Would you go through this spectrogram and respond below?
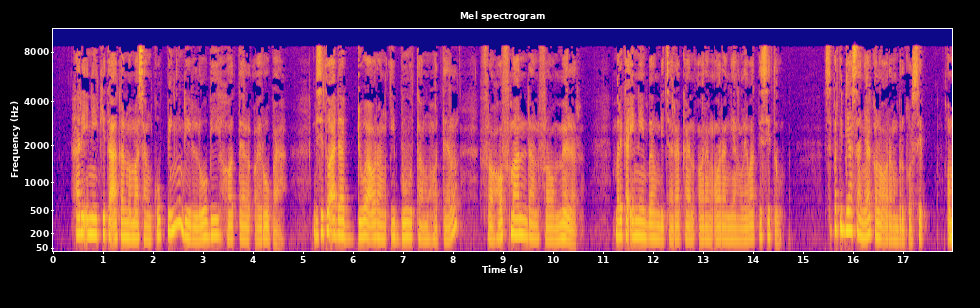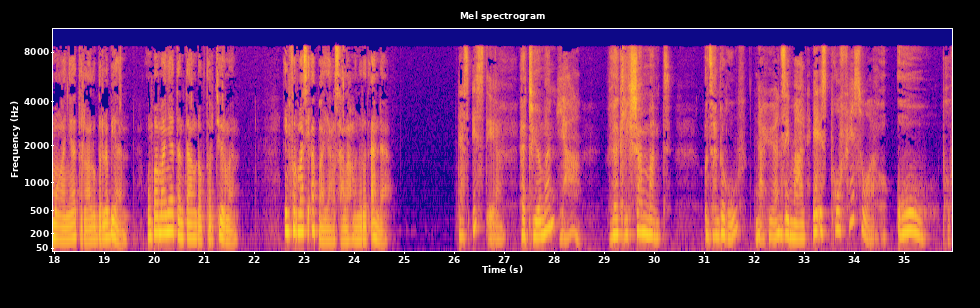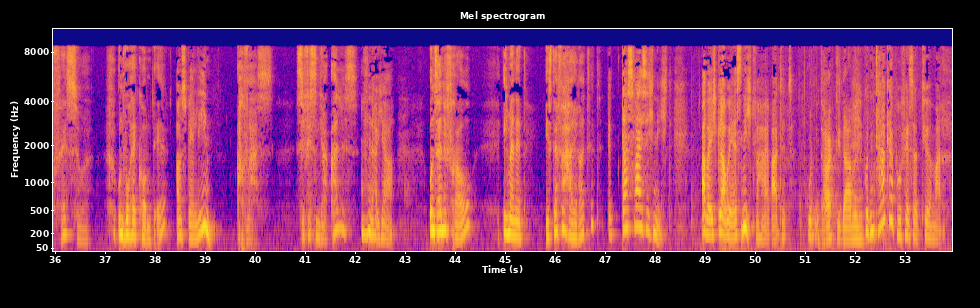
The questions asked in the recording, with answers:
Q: Informasi apa yang salah menurut Anda?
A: Na, Anda tentu dengar tadi dari seorang dokter, tahu-taunya menjadi profesor, naik pangkatnya.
